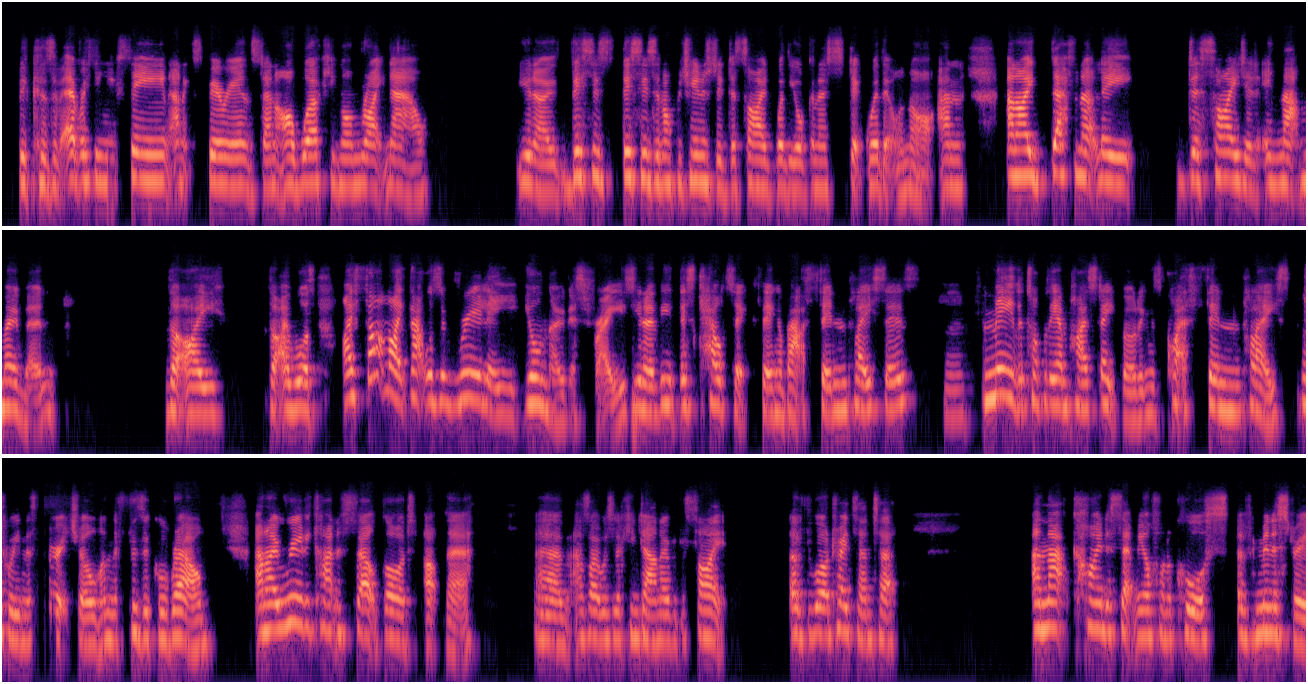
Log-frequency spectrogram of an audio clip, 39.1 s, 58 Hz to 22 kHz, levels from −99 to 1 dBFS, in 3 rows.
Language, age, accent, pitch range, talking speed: English, 30-49, British, 175-215 Hz, 185 wpm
